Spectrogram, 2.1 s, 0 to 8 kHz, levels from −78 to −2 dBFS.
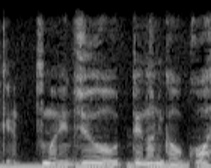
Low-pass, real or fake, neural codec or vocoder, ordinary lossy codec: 7.2 kHz; real; none; Opus, 32 kbps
